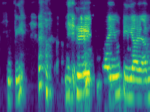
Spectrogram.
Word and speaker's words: Shruthi: How can they mispronounce Shruti? It is so simple. There are no syllables. Surprised. You'd be surprised. You'd be surprised. Really? Sorry to interrupt that, but I have to know how has it been mispronounced? So the first time when I came to the US, someone called me shitty, and oh my God!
